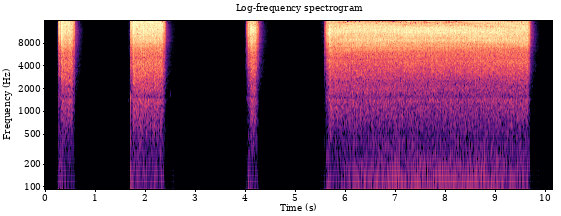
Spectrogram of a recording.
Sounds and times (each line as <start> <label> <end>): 0.3 deodorant sprays 0.6
1.7 deodorant sprays 2.4
4.0 deodorant sprays 4.3
5.6 deodorant sprays 9.8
